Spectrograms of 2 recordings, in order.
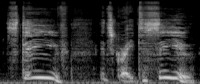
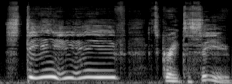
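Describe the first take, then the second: First: "Steve," drawn out much higher and louder as a greeting; prolonged name. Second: "Steve," stretched very long, very high and loud in a strange tone; overlong name. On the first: Greeting Steve, name prolonged high. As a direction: stretch "Steve," up high and happy. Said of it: "sometimes okay to prolong somebody's name". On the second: Greeting Steve, name stretched absurdly long. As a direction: hold "Steve," far too long and high. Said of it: "generally not allowed to say". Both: Shown as a demonstration.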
